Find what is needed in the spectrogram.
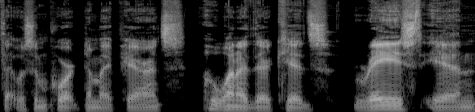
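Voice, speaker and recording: A man with an Upper Midwest accent speaks in a very deep, low, flat monotone at a moderate pace, in a very clean recording with a silent background and dry, close sound with no echo. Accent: Upper Midwest American. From Minnesota, US Midwest (Minneapolis suburb). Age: 70s. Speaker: international education expert. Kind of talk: interview storytelling. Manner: halting, many fillers.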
